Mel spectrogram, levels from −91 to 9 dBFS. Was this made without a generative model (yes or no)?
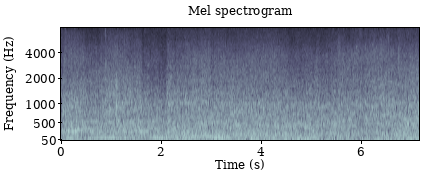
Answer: yes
